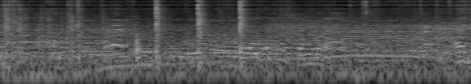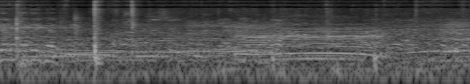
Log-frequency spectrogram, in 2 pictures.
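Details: A big Sahiwal cow being unloaded from a truck gives low, drawn-out moos, several overlapping calls lasting a second or two each, over steady background noise, music, sharp knocks and occasional voices.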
